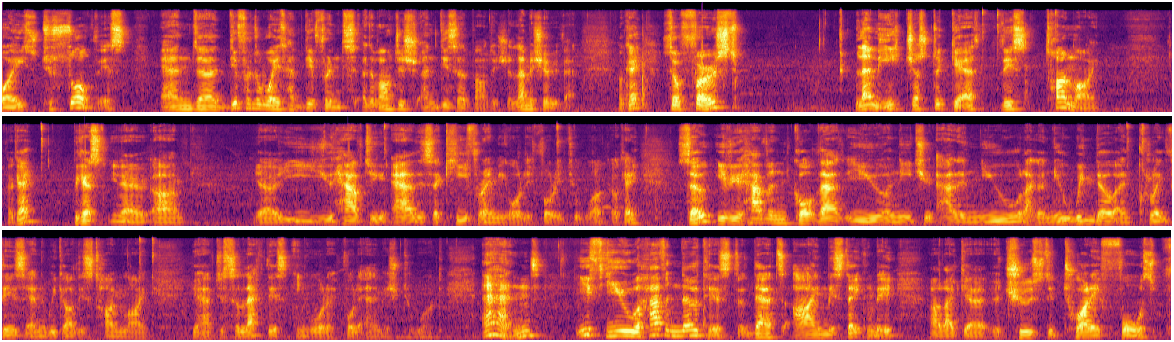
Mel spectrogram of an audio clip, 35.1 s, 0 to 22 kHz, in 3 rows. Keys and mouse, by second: 9.9 click, 10.5-12.1 drag, 15.5-17.3 drag, 22.9 click, 24.7-25.9 drag.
